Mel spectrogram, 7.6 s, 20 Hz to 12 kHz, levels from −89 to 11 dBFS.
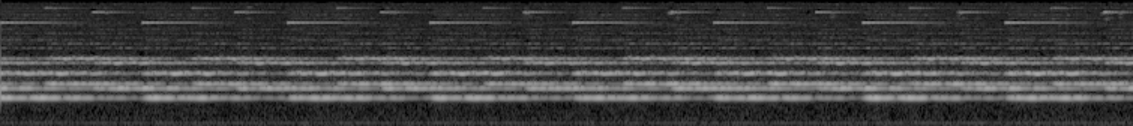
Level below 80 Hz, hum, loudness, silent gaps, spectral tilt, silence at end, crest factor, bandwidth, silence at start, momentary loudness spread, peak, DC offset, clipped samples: -76 dBFS; none; -28 LUFS; none; 2.5 dB/octave; 0 s; 14 dB; 11.5 kHz; 0 s; 2 LU; -14 dBFS; under 0.1%; under 0.1%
